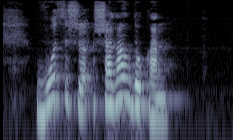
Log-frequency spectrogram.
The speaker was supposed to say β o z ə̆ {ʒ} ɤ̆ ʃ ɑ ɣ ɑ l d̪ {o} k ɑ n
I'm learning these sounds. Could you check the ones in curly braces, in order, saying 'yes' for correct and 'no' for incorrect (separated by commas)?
no, yes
